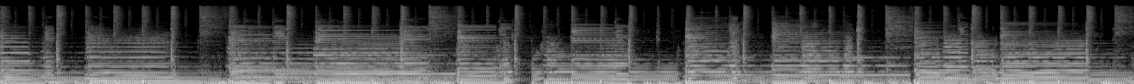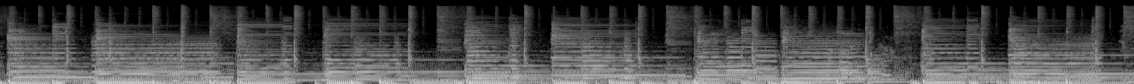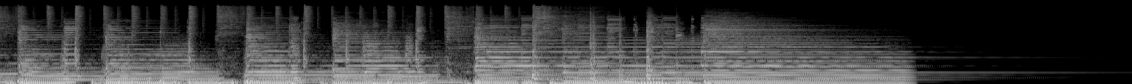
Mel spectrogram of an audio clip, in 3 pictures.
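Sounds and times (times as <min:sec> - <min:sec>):
chord progression with mixture: 0:00.0 - 0:33.2.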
